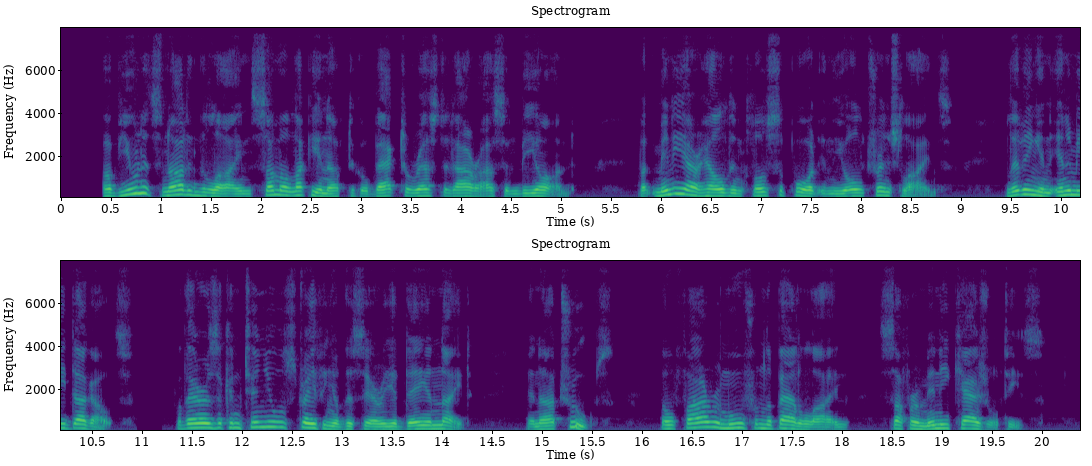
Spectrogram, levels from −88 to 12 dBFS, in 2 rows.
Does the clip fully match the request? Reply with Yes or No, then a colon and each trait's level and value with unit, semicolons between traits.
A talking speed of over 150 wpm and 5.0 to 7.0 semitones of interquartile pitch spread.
Yes: average, 180 wpm; wide, 5.5 semitones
